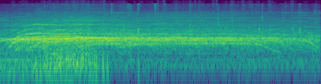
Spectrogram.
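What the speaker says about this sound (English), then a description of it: "we'd just like to acknowledge how massive this crowd is, everyone!" A massive crowd of young people roars and whoops at a school climate strike rally in Melbourne, a loud, sustained cheer that fades slightly toward the end.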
